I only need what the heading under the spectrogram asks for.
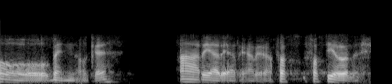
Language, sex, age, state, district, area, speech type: Malayalam, male, 18-30, Kerala, Idukki, rural, conversation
